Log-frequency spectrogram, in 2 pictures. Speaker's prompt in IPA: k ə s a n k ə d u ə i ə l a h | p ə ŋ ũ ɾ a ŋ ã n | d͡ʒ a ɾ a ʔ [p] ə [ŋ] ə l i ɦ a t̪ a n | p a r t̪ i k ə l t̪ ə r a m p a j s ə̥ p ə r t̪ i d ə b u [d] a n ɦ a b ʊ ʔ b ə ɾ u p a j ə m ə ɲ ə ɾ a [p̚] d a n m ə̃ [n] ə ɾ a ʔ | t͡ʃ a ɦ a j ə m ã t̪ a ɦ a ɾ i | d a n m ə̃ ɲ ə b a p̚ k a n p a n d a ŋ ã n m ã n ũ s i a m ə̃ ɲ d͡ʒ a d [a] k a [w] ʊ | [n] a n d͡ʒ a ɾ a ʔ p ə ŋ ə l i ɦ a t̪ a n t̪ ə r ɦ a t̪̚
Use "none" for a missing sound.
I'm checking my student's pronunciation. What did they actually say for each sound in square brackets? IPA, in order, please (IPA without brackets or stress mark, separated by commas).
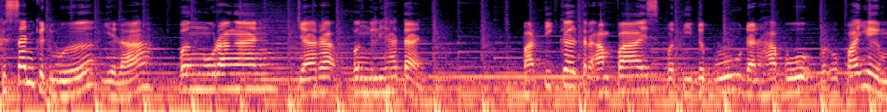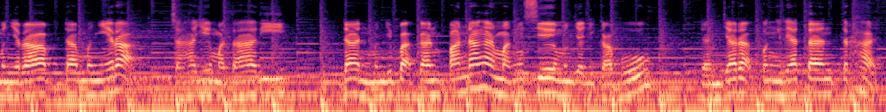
p, ŋ, d, p̚, ɲ, i, b, d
